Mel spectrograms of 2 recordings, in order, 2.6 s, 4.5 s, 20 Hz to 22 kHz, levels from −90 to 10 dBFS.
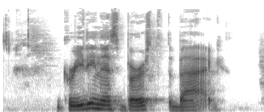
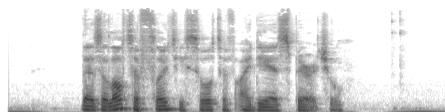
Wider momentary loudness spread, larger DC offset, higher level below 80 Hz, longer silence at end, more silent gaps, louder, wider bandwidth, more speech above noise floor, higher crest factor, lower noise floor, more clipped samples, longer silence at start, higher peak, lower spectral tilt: first, 16 LU vs 9 LU; neither; second, -52 dBFS vs -44 dBFS; first, 0.5 s vs 0 s; neither; first, -15 LUFS vs -22 LUFS; about the same, 15 kHz vs 16 kHz; about the same, 26 dB vs 28 dB; second, 14 dB vs 20 dB; second, -40 dBFS vs -49 dBFS; neither; first, 0.55 s vs 0.1 s; about the same, -2 dBFS vs -2 dBFS; about the same, -6 dB/octave vs -6 dB/octave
